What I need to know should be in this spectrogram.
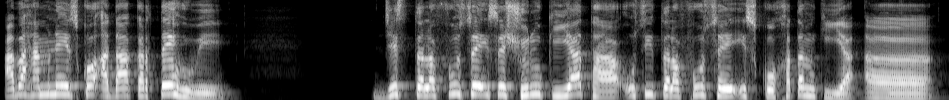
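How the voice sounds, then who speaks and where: A man gives a language lesson, his voice sitting noticeably high. He talks slowly and patiently, stretching out each sound he demonstrates. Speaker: language teacher. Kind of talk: slow explanatory lesson.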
